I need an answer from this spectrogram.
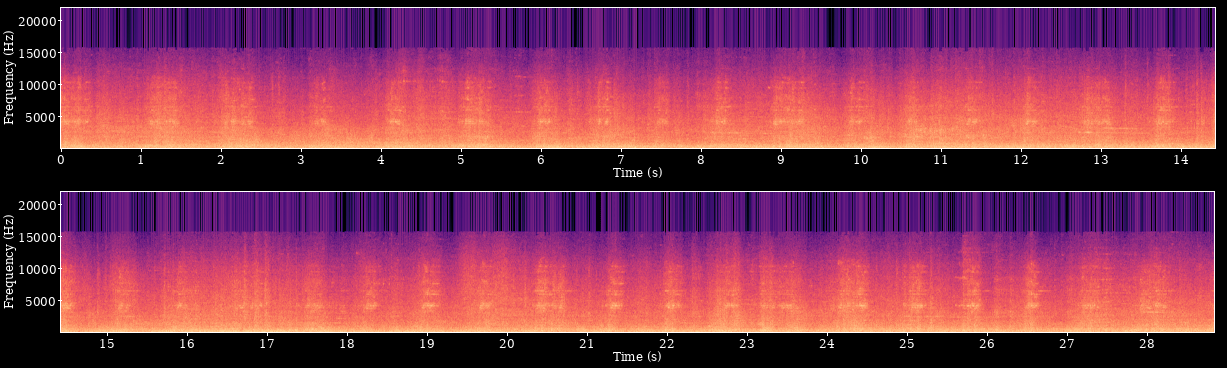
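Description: BNSF intermodal stack train rolling past, its cars making a steady loud rumble with regular clickety-clack of wheels over rail joints.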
